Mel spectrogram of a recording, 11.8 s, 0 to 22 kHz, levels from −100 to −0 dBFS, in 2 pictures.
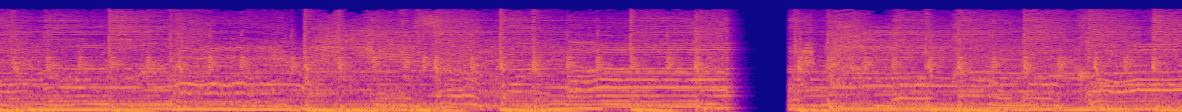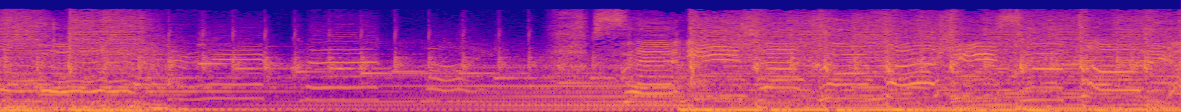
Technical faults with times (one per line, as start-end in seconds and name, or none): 3.63-3.95 long network dropout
